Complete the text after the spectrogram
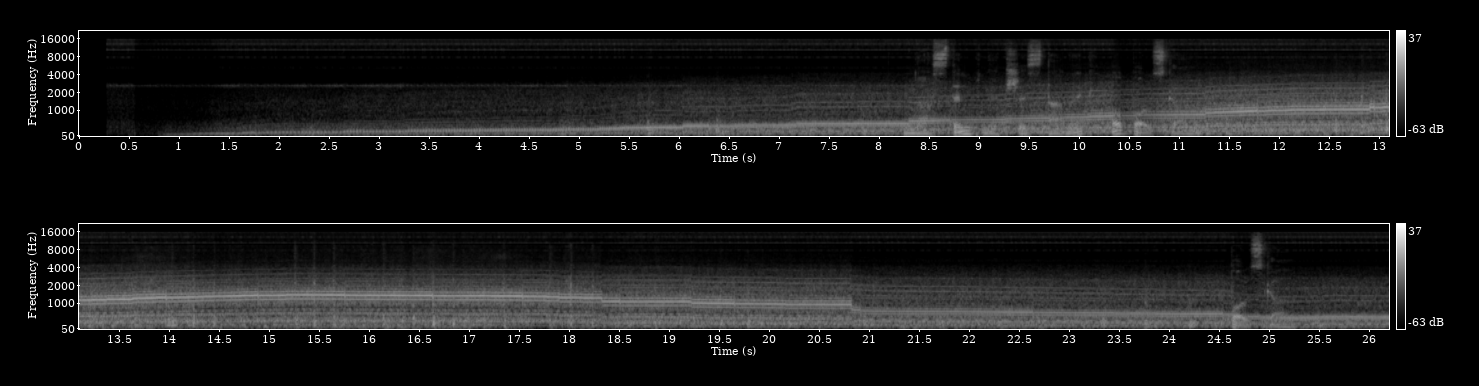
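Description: A tram's electric motor whines, rising in pitch as it speeds up and then falling as it slows.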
